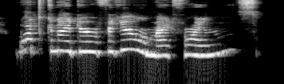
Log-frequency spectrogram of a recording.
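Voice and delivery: very high, squeaky, tiny mouse voice. Reading a story aloud, voicing the mouse Queen in a squeaky little voice. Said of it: "asked in her squeaky little voice".

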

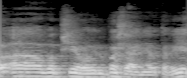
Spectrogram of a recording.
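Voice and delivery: ordinary talk

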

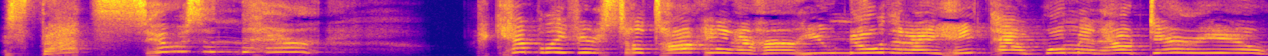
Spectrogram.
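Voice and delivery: enraged, very high furious shriek. Voicing a caller on the other side of a phone: screaming furiously. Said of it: "a voice that you recognize on the outside just screaming".

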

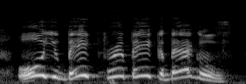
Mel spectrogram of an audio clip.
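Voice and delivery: very high, teasing, put-on Minnesota twang. Retelling mocking people at summer camp: mock minnesota accent. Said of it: "we would hella shit on people".

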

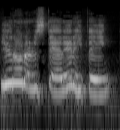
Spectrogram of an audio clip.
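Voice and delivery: high, loud crying outburst, weeping through tears. In a drama, a character answers Cutter after he asks why they're crying: crying. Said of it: "Why are you crying about that?".

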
